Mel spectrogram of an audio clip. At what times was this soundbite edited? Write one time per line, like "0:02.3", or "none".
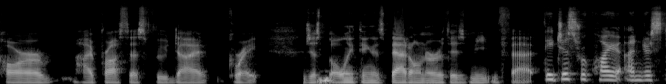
0:01.0
0:03.0
0:05.4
